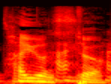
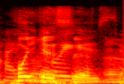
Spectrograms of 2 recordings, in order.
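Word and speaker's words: Huygens: 대표적인 게 지난번에 잠깐 얘기했던 하이언스. – 호이겐스. – 분명히 영어를 읽으면 호이겐스인데.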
